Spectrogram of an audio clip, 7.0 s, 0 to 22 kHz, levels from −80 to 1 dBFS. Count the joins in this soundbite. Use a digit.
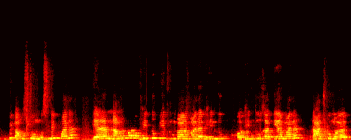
2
